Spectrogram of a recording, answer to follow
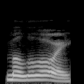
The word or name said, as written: molloy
